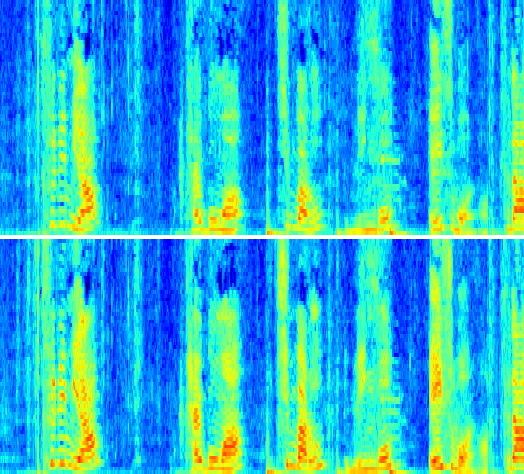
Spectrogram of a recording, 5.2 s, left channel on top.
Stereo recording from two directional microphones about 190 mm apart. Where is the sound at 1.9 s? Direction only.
65° right (ahead or behind).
